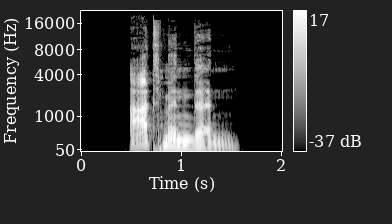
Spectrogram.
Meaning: inflection of atmend: 1. strong genitive masculine/neuter singular 2. weak/mixed genitive/dative all-gender singular 3. strong/weak/mixed accusative masculine singular 4. strong dative plural
- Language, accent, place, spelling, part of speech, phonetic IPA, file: German, Germany, Berlin, atmenden, adjective, [ˈaːtməndn̩], De-atmenden.ogg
